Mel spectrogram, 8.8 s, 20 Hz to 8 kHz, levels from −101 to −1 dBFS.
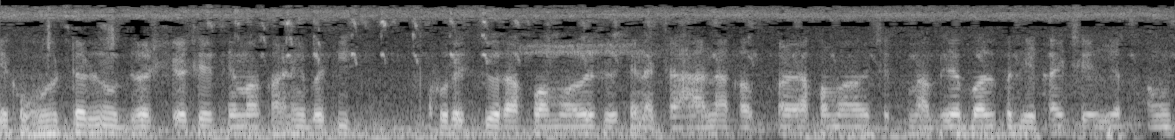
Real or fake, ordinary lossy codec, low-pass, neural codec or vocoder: fake; MP3, 32 kbps; 7.2 kHz; vocoder, 44.1 kHz, 128 mel bands, Pupu-Vocoder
